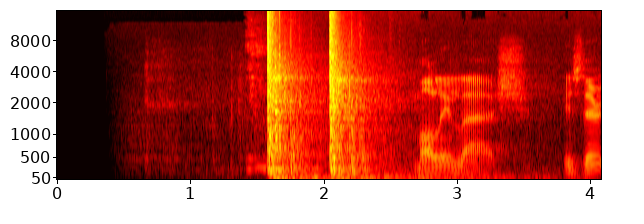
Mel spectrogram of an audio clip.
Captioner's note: banging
